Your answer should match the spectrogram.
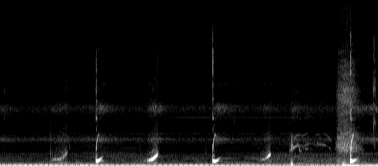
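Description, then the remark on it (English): Water dripping in a steady rhythm, heard at a bedroom door, about seven bright plinking drops roughly half a second apart, each with a quick rising pitch, over a low constant hum. No one speaks. “They walked cautiously down the hallway, and when they came to the bedroom door, they could hear another noise. Drip, drip, drip.”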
